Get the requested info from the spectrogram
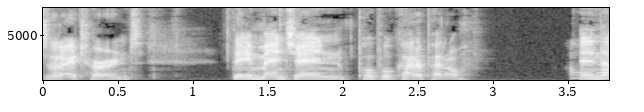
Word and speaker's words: Popocatépetl: Oh, Popocatépetl.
